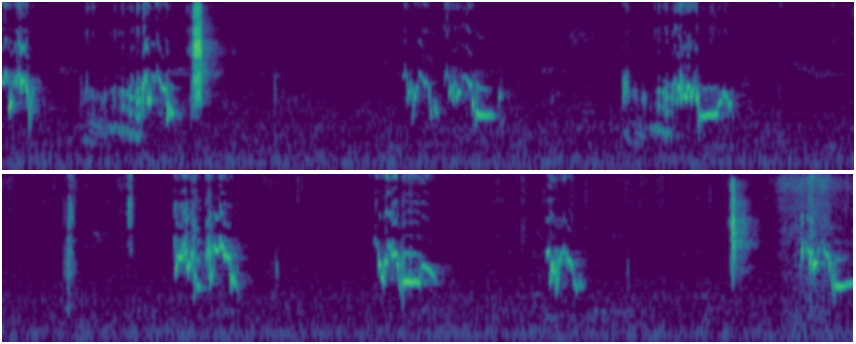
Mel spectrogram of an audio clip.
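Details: Happy pet budgie chirps rhythmically, short warbled bursts of curling notes roughly every second, with a few crisp clicks and a quiet steady hum underneath.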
